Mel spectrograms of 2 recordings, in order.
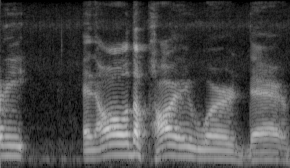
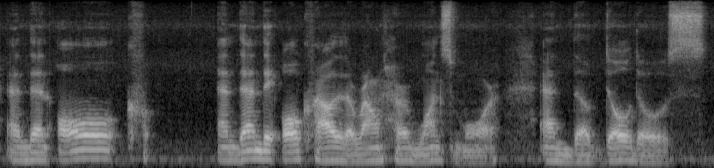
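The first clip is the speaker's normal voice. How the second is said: usual speaking voice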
